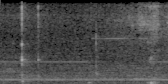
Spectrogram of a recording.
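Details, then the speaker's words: Shark motorcycle radio powered on a bench in audio-input mode: faint irregular pops and crackles over a low hum from small speakers; the fault was later found to be a fuse with a loose connection. "You can hear popping, crackling."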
